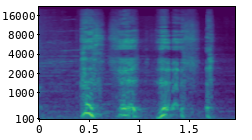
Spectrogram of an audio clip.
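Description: A man coughs and clears his throat in a short run of four rough, throaty bursts, close and fairly loud, after being made to swallow a drink in a Mediterranean historical drama scene.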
